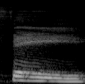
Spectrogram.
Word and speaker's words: fade: Because I added the silent E, this A makes its own sound.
